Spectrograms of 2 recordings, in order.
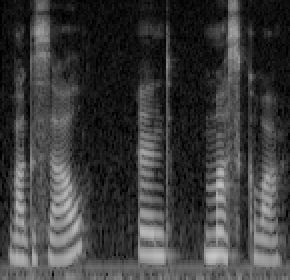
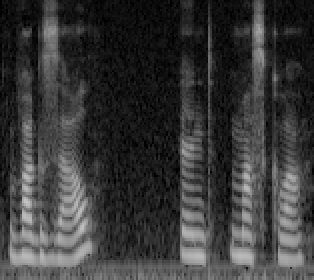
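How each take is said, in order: Both takes have the same delivery.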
